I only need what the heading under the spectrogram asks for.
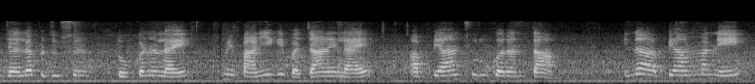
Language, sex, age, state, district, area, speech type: Sindhi, female, 30-45, Madhya Pradesh, Katni, rural, spontaneous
